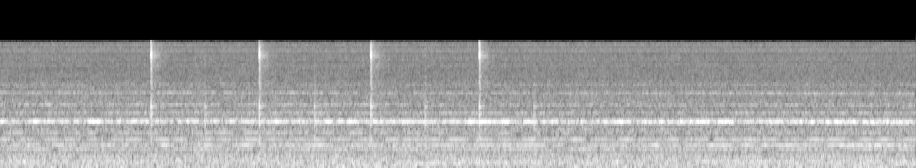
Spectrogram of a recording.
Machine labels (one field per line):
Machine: valve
